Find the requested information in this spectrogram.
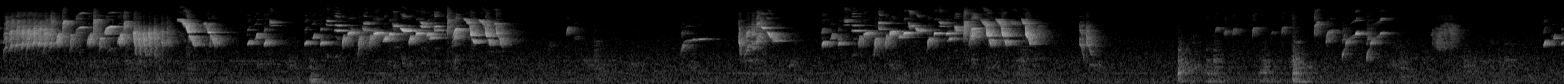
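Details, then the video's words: Goldfinch singing, a recording meant to teach captive goldfinches their song: bursts of quick twittering and jangling notes separated by quiet gaps, with scattered single chirps and high tinkles between phrases. "بتبتة جد مهمة لتحفيظ و تحفيز طيور الحسون على التغريذ"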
